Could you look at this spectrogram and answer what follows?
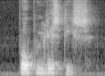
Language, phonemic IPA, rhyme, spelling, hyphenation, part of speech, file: Dutch, /ˌpoː.pyˈlɪs.tis/, -ɪstis, populistisch, po‧pu‧lis‧tisch, adjective, Nl-populistisch.ogg
- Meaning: 1. populist, pertaining to populism 2. populist, pertaining to American populism or the Populist Party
